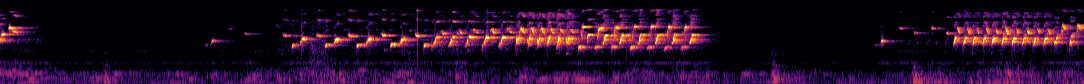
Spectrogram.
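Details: Clean 'copia malaga' song of a goldfinch hybrid, used to get males singing and teach young birds; sparse chips build into a dense ringing trilled passage, silence, then more high chattering.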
